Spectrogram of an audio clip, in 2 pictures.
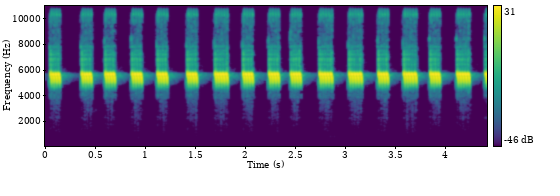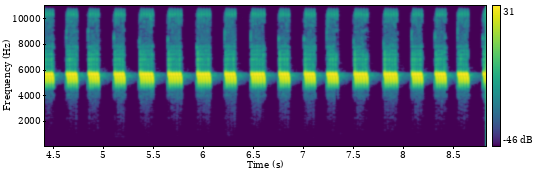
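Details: A male cricket chirps rhythmically on a summer evening, with sharp, high, ringing pulses repeated nearly four times a second in a steady, unbroken run against silence.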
